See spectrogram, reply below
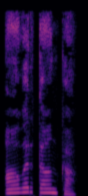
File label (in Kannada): "ಆವರ್ತಾಂಕ", Kannada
